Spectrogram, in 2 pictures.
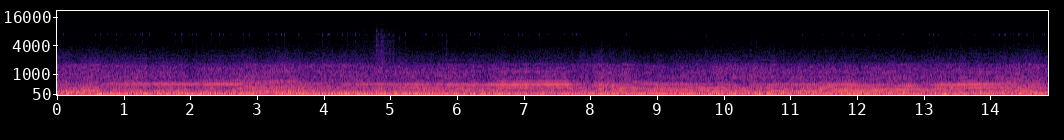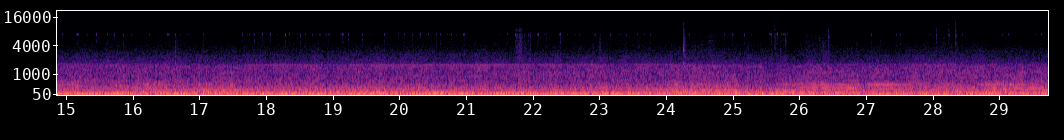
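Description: Mercedes C63 AMG's 6.2-litre V8 heard from inside the cabin under way on track, its revs rising and falling over the first half, then held steady for about ten seconds before changing again near the end.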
